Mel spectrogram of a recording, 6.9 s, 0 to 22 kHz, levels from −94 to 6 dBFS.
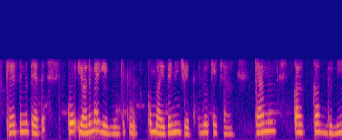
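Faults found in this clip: AMR narrowband mobile codec, whole call. Heavy codec damage: speech sounds buzzy and synthetic, band limited to roughly 150 Hz to 3.7 kHz, nothing on top. The vocal-tract model is getting very few pulses per subframe to work with, which fits a low AMR-NB mode around 5.9 kbps. Probably a narrowband leg or a low-rate mode pinned on the radio side. Worth checking the codec negotiation.

Lost AMR speech frames, two spots. At 1.92–1.99 s there's a short dip and warble, consistent with one lost frame of about 20 ms. At 3.90–4.04 s it's longer: the sound smears and sags, then comes back a bit rough, which suggests two consecutive frames, about 40 ms. The decoder is concealing by reusing the last good pitch and spectral settings with falling gain. Root cause sits on the radio link, where frames are failing their checksum.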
